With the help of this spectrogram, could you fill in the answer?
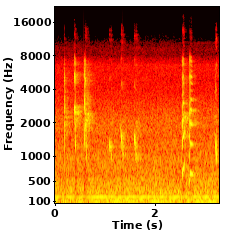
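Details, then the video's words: Talking pet parrot, said to call "mummy mummy"; brief scattered clicks and sharp chirps, a few short squeaky notes in quick bursts, against a faint steady hum. "mummy mummy|| mithu ko || parrot talking|| clear voice"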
